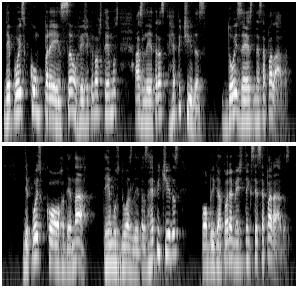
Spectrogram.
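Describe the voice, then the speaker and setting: A man's voice: a little high, moderate pace, darkish tone. A man teaching a grammar lesson online, explaining step by step and asking himself rhetorical questions.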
